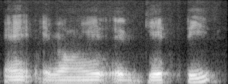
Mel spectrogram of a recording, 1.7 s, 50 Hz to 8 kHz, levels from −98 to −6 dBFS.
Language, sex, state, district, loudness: Bengali, male, Tripura, West Tripura, -17 LUFS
